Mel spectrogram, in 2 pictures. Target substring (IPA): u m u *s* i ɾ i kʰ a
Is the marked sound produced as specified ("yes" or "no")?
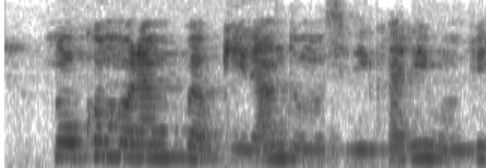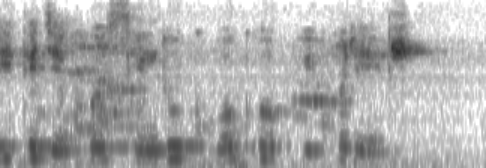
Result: yes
